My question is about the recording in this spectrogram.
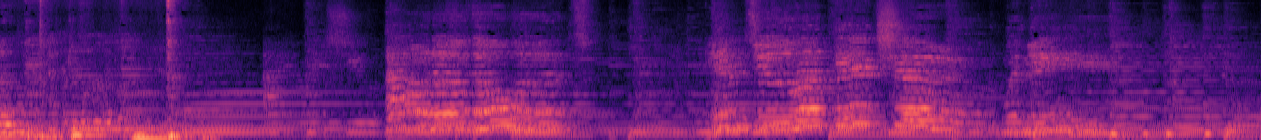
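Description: Live acoustic music: a strummed acoustic guitar chord rings out, then two acoustic guitars play with sung vocal lines over them.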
